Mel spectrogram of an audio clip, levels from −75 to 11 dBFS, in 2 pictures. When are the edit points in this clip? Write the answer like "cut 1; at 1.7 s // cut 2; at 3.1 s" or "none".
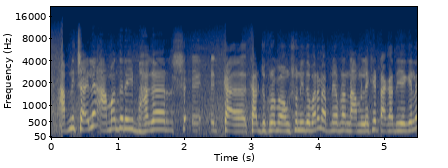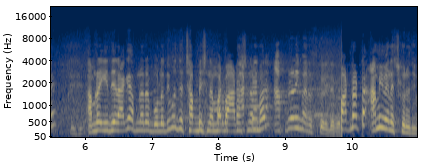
none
